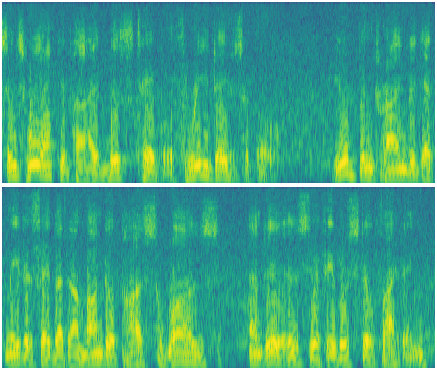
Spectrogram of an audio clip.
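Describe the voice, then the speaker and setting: A man's voice: mid-range voice, lively intonation, moderate pace, lightly acted. A male actor as a jaded American man with a guarded, defensive temper, in an old radio play. His medium voice moves expressively through a muffled, faintly noisy broadcast. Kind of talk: 1980 radio drama acting.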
